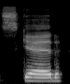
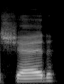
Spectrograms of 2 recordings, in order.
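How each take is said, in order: First: The word begins with a 'sk' sound. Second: The word begins with a 'sh' sound. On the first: "Some people pronounce it sked" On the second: "some people pronounce it shed"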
